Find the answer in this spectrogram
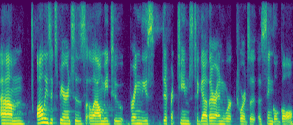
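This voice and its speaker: A woman with an American accent uses a normal speaking voice at a medium pitch, with fairly even intonation. She moves at a fairly quick pace with hardly any pauses, in a dry, close sound with no echo. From southwest Michigan. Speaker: social worker, city commission candidate. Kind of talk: candidate forum opening statement. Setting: live radio forum with audience.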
